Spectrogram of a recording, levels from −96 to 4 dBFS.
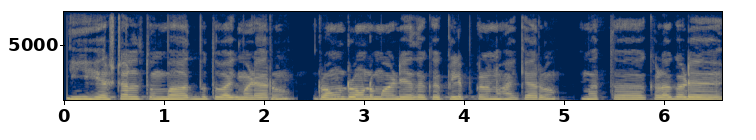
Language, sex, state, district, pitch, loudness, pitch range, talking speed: Kannada, male, Karnataka, Dharwad, 175 Hz, -28 LUFS, 170-180 Hz, 135 wpm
